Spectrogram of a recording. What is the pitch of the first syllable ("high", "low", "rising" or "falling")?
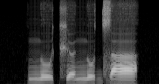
high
